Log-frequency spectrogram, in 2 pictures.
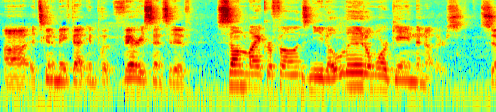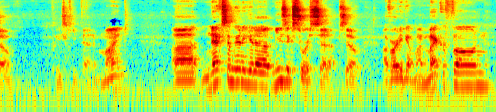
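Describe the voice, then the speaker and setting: Mellow-voiced man giving a casual tutorial. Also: medium pitch, big pitch swings, normal speed, slight background noise. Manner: explanatory, step by step. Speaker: audio gear instructor. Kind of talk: casual hands-on product tutorial.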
